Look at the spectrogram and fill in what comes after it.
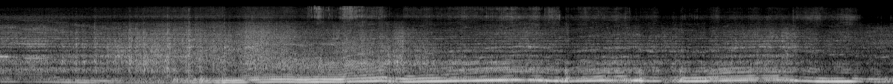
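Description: Lada 2107 rally car's four-cylinder petrol engine revving hard. Its pitch climbs and drops back several times as the car accelerates and lifts off through the corners.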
